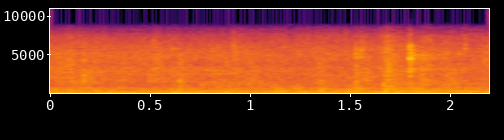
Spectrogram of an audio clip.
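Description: Steady low hum and whir of an Otis hydraulic passenger elevator, heard from inside the car.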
